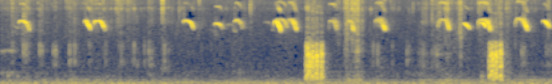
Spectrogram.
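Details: Mother game hen calls her day-old Minorca cross chicks to food in a free-range flock; two loud low clucks about two seconds apart under constant high curved chick cheeps.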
